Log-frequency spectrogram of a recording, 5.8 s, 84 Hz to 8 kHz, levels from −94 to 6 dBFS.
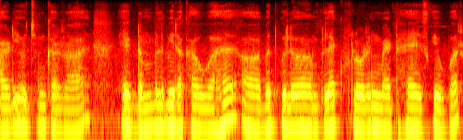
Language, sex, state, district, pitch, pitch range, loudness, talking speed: Hindi, male, Bihar, Gopalganj, 125 Hz, 120-130 Hz, -17 LUFS, 195 wpm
